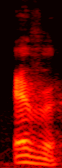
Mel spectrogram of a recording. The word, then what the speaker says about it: Ewe: EWE is not Ewi, it's ever. That's how you pronounce it.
